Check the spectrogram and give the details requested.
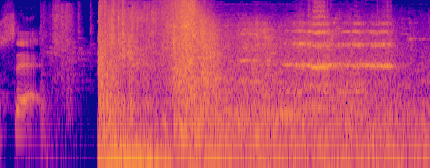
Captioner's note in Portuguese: Som de acidente de carro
